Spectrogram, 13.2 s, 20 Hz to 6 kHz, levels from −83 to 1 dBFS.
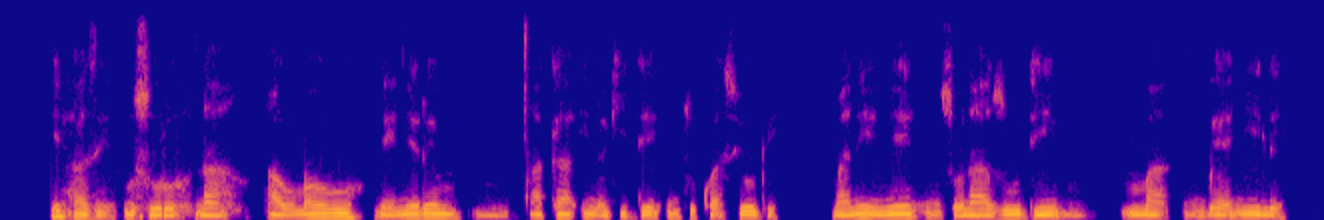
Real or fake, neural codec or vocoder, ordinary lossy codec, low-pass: real; none; none; 5.4 kHz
